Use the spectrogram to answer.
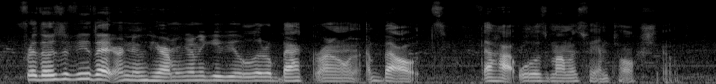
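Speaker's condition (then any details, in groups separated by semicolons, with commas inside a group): Cerebral palsy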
